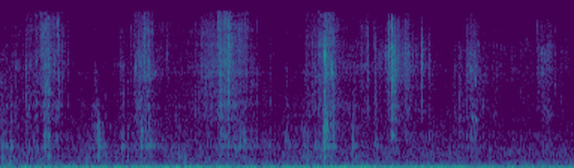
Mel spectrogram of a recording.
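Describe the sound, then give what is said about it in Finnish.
A single small crystal rattles inside an otherwise empty bottle of Rodinal film developer as it is shaken, giving several irregular bursts of light, gritty clicking and crinkling, quiet, with no one talking. “Tämä on, tota, tämä on rodinaalipullo, jossa on pelkkä se... Mä yksi kide.”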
